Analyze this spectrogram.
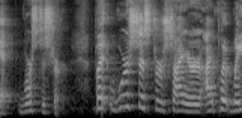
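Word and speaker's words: Worcester: My number one is worister, right? And pronouncing is one thing. Spelling it is a whole other ballgame. Worster. I believe that's how you say it. Worster.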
